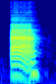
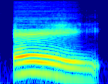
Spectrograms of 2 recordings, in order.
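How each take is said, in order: First: The vowel is short, like in cat. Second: The vowel is long, saying the letter name. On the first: "So short sounds are" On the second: "the long sounds, when the baby gets long"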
